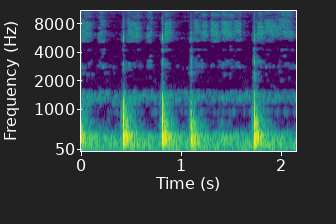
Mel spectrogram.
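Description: A pen or stylus tapping and knocking on the glass of an interactive display while handwriting: five sharp, short taps at uneven spacing.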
